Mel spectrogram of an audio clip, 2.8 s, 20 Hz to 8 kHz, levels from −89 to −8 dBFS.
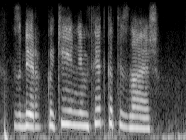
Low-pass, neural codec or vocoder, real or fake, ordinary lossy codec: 7.2 kHz; codec, 16 kHz, 4 kbps, FreqCodec, smaller model; fake; Opus, 16 kbps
